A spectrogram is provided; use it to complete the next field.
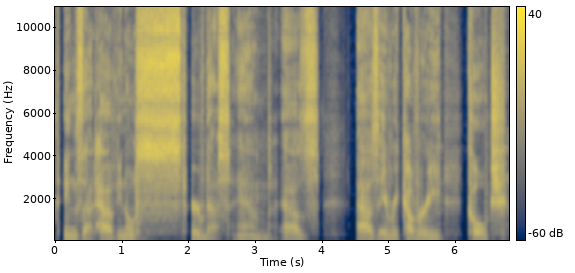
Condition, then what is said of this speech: Stuttering. You know, I spent my whole life not wanting, you know, to, you know, talk because of my stutter.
